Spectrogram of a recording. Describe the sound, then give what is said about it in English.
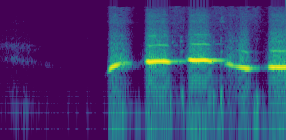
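A person whistles a short, wavering tune into a microphone from the side, a few sustained notes rising and dipping slightly, with faint breathy noise underneath. No one speaks. “Yes, I have tried to whistle into these mics. You have to do it from the side.”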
